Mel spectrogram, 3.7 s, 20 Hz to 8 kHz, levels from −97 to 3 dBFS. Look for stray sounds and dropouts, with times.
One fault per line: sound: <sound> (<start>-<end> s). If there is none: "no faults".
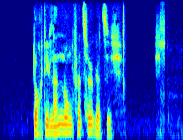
sound: laugh (3.1-3.3 s)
